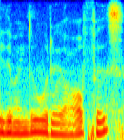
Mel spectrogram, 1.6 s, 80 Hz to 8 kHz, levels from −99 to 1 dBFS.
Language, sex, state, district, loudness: Tamil, female, Tamil Nadu, Chennai, -14 LUFS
